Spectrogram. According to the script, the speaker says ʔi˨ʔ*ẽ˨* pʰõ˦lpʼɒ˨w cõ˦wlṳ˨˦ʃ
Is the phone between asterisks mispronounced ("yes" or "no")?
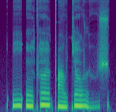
yes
